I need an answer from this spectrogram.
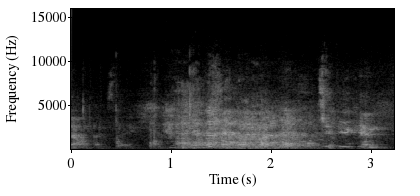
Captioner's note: laughing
